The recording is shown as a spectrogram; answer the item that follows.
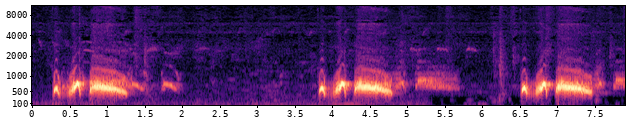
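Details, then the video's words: Spotted dove used as a lure to make wild doves call, giving three loud coo phrases about every three seconds, each a short stuttered note, a rising note and a long wavering falling coo, with softer answering coos between. "tekukur super gacor burung Liar pasti emosi"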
